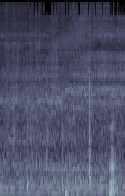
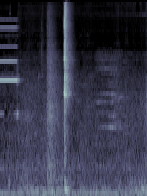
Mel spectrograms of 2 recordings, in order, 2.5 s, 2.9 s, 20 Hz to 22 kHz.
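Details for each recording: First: Panasonic SR-SPX104 induction rice cooker, a repair for no power, running quick-cook at about 7A: a quiet, steady airy hiss with soft puffs as steam escapes out the back. A leaking lid seal, which also makes rice spoil quickly. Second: Panasonic SR-SPX104 induction rice cooker, repaired for no power and lid steam leak, partly reassembled and plugged in for a test: two short high beeps about three and a half seconds apart, display lights up; powers on normally.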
